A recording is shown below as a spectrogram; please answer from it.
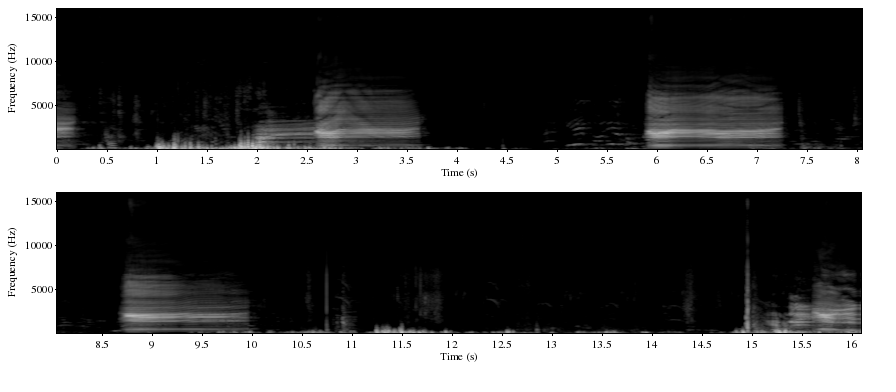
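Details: Water buffalo calf in a village calling in four harmonic, bleating moos about a second each, spaced several seconds apart, with low rumbling handling noise and faint voices between calls.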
